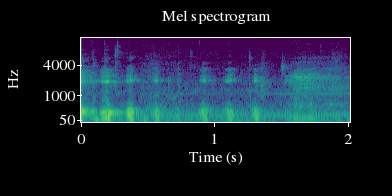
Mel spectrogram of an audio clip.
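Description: A man chuckling: a run of short laughs that fade out over about a second and a half.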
